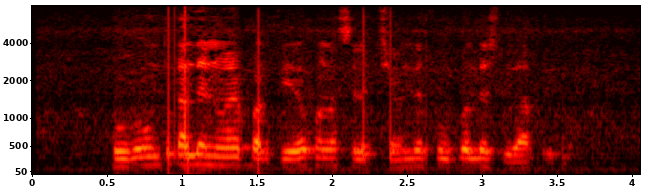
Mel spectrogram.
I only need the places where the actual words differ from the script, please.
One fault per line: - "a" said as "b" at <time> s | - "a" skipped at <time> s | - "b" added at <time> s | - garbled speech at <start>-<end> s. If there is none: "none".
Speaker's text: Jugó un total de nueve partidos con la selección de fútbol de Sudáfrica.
none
